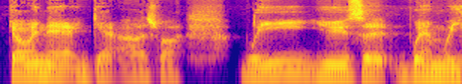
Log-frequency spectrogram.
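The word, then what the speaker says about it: ajvar: Ajwa is the best.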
